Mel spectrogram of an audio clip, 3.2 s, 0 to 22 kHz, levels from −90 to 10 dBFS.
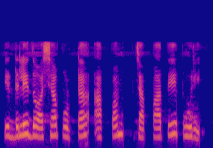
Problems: low volume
